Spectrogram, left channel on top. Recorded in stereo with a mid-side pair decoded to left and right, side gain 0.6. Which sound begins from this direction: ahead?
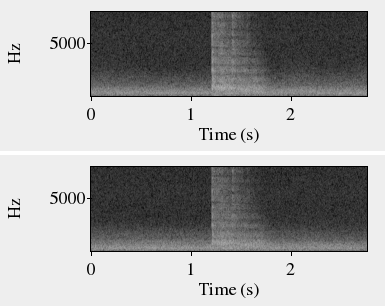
A gunshot, at 1.2 s.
